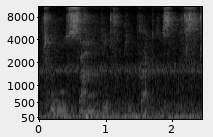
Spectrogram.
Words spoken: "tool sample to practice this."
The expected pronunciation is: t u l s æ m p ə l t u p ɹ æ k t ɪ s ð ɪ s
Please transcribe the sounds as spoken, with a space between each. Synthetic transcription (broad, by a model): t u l s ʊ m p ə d t u p ɹ æ k t ɪ s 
